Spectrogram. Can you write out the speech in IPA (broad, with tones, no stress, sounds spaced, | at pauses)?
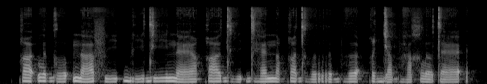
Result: q əː˧˥ ʔ l ə˧˥ ɡ ɤː˩˥ ʔ n aː˩˥ f iː˩˥ ʔ b iː˩˥ d iː˧˥ n æː˩˥ q əː˧˥ dʱ i˩˥ ʔ dʱ æ˧˥ n ə˩˥ q ə˧˥ dʱ ɤ˩˥ r ə˩˥ bʱ əː˧˥ ʔ q ə˧˥ ɟ a˩˥ bʱ a˩˥ χ l ɤ˩˥ t æː˧˥ ʔ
